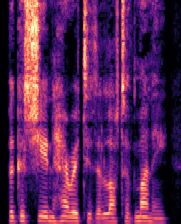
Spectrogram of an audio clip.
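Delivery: usual speaking voice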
